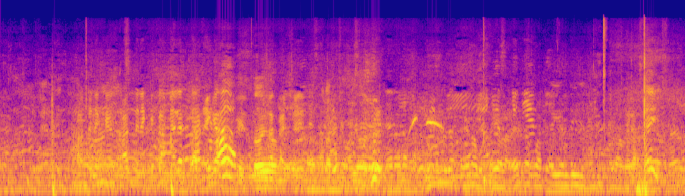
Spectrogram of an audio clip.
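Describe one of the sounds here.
Men nearby shout excitedly.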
